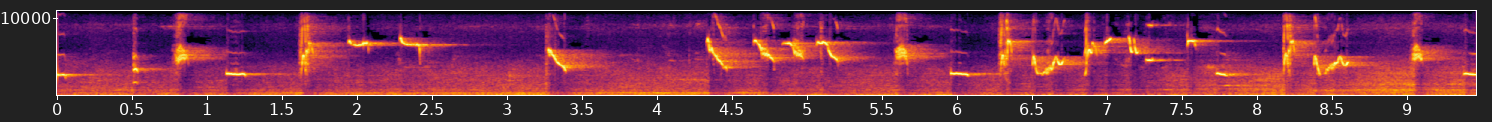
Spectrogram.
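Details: Brown-throated sunbird song carrying imitations of nightjar calls: a lively stream of high slurred whistles, sliding downstrokes and short level pips, denser and faster in the second half.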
